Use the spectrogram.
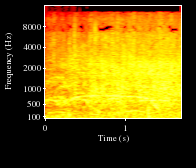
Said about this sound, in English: And then they all clap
